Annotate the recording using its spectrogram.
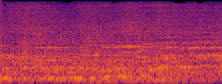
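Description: Circus band music playing steadily.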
